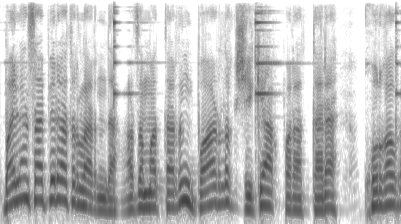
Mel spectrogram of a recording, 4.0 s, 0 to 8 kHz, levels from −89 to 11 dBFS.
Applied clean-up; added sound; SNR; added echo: neural mask model RNNoise.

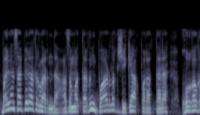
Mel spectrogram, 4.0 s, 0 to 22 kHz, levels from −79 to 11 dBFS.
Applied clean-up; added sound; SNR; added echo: none; none; none; none.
